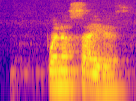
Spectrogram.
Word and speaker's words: Buenos Aires: Let's see how it's pronounced. Buenos Aires.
